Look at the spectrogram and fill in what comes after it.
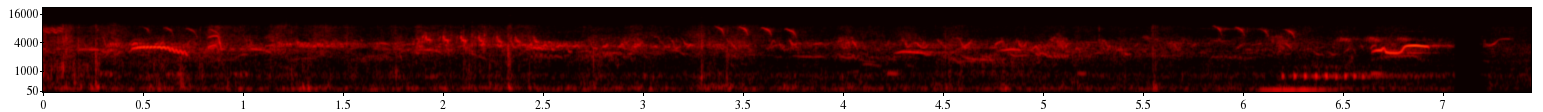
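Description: Several songbirds singing and calling: repeated arching whistled notes and quick high trills, with a short low rattling call about six seconds in. The sound cuts out abruptly shortly before the end.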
